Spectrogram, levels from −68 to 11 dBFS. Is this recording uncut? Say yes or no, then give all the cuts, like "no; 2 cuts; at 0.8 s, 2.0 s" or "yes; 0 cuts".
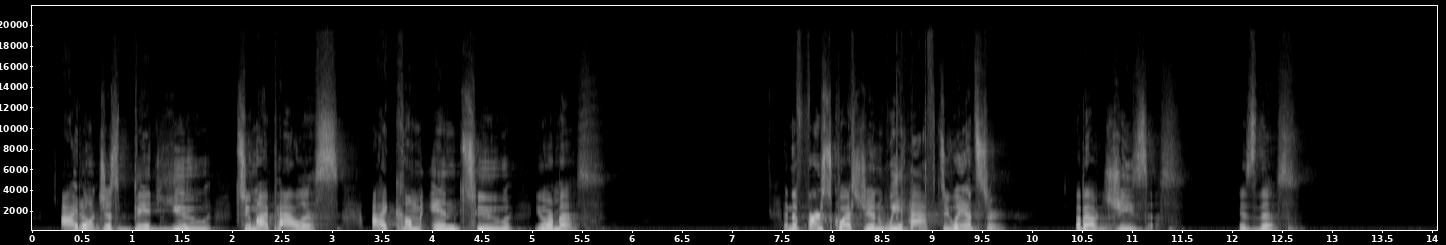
yes; 0 cuts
